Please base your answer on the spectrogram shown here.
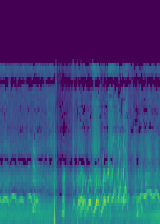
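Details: Greylag geese gathered at Iffley Lock on the River Thames in Oxford, England, calling in rapid overlapping honks with rising and falling inflections, plus a sharp click just after one second.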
